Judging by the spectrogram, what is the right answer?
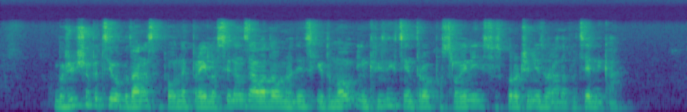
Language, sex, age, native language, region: Slovenian, male, 18-29, Slovenian, Central Slovenia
